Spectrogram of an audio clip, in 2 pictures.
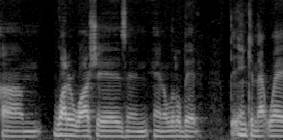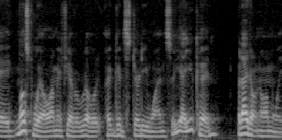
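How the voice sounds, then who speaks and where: A man with a medium-pitched, dark and mellow voice talks at a fairly quick pace with fairly even intonation. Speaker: art instructor. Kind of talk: live stream drawing demo. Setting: studio. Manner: fast; casual.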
